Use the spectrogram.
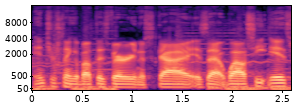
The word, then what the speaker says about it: XKY: And while Boyfriend is rapping against Rayna, we actually see Sky in the background, but this version of Sky's name is spelled XKY.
